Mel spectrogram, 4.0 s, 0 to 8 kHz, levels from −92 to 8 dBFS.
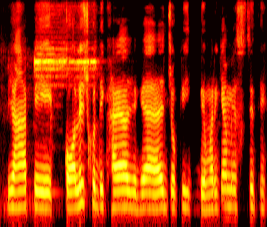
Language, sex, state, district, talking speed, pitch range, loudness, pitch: Hindi, male, Uttar Pradesh, Deoria, 195 wpm, 165-180 Hz, -15 LUFS, 170 Hz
